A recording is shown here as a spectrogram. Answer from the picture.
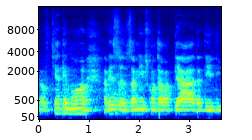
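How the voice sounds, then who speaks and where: Noticeable background noise and audible room echo around a man's speech. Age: 60s. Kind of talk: interview testimony. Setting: recorded interview with helpers present. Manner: casual, rambling with fillers.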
